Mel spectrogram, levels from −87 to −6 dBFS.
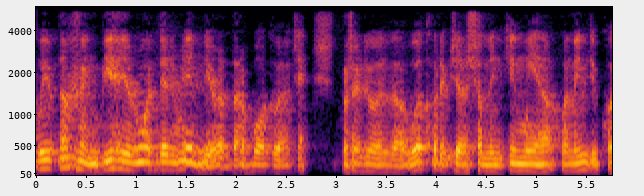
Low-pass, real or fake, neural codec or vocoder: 5.4 kHz; fake; codec, 16 kHz, 0.5 kbps, FunCodec, trained on LibriTTS, 25 frames a second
